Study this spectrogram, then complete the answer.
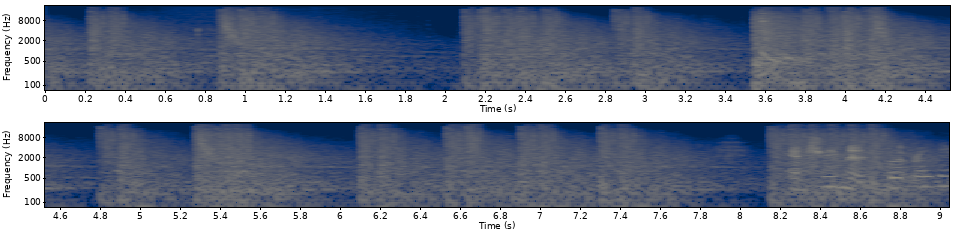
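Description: Sustained gunfire in the Mass Effect video game comes in repeated heavy bursts of a second or two, separated by short gaps, loud and dense throughout, with some talk mixed in.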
